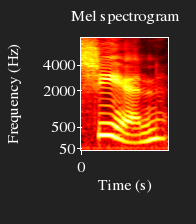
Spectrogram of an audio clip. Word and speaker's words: Shein: about a company called Sheen okay she I called them Shine for a really long time it's Sheen is the pronunciation s-h-e-i-n they're a fast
